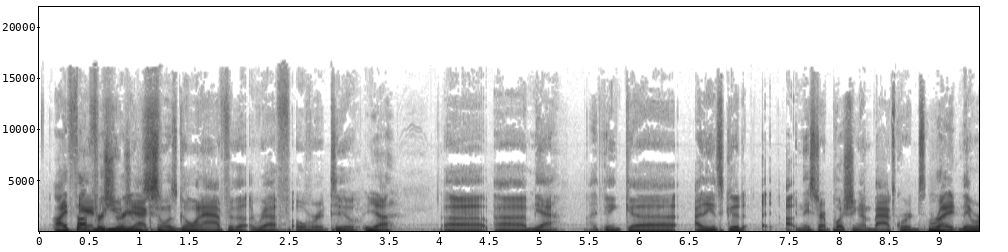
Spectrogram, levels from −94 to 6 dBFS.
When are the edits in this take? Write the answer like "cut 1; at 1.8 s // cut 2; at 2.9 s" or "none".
cut 1; at 4.5 s // cut 2; at 7.6 s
